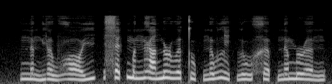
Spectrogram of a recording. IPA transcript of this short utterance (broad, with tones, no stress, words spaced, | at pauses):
nə˨˩˨ŋjə˨˩˨w ɣɔ˨˩˦j | sɛ˦˥t̚mə˧˥ŋɣa˧˥nɹu˧˥ə̯ t̪u˨˩p̚ŋə˧˥w li˨˩t̚lu˨˩˦ xəː˨˩p̚nə˧mɹə˨˩˨ŋ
